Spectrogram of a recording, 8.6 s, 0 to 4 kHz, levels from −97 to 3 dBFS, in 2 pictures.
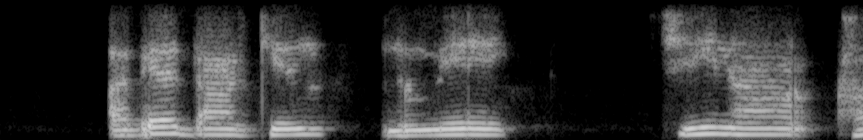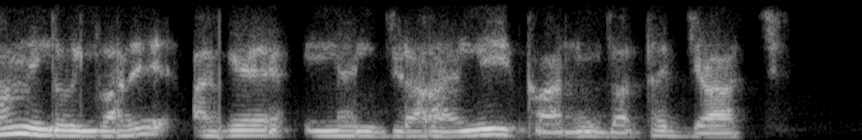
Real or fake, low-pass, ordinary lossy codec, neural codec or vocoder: fake; 3.6 kHz; Opus, 24 kbps; codec, 32 kHz, 1.9 kbps, SNAC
